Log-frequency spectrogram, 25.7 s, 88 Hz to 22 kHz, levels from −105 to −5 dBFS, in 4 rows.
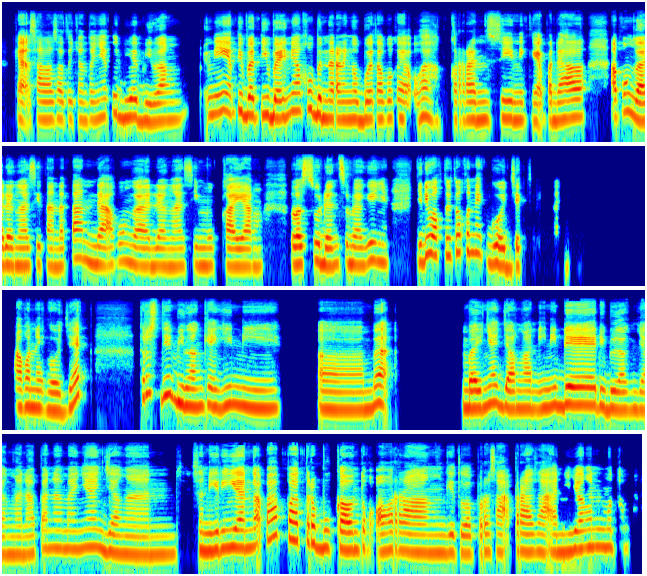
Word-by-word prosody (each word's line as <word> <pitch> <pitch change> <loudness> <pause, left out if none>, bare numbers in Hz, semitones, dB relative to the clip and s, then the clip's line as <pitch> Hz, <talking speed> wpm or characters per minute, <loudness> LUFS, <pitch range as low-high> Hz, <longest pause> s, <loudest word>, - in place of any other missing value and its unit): kayak - - +5
salah 215 0 -1
satu 220 0 -5
contohnya 215 +2 -5
tuh 265 - -3
dia 240 +1 +1
bilang, 205 +2 -2 0.2
ini 280 +2 +4
tiba-tiba 255 -4 +3
ini 260 +6 +1
aku 315 +2 -1
beneran 225 -4 +3
ngebuat 220 +1 -1
aku 225 - -5
kayak 225 -2 -1
wah 245 0 -1 0.2
keren 215 0 -1
sih 225 +1 -1
ini 210 0 -4
kayak 200 -3 +3
padahal 220 +3 +3 0.2
aku 230 +5 +2
nggak 210 -3 +8
ada - - +2
ngasih 200 +2 -4
tanda-tanda, 205 +3 0
aku 240 - -7
nggak 200 -1 +2
ada 200 - -1 0.2
ngasih 195 +1 -6
muka 195 0 +1
yang 190 0 +1 0.3
lesu 210 +3 +4
dan 200 +1 0
sebagainya. 225 +2 -2 0.2
Jadi 230 +7 +1
waktu 300 -1 +1
itu 330 - +1
aku 345 - -2
naik 325 -2 -3
Gojek 200 -3 -1
kan, 180 -1 -24 1.0
aku 225 - +1
naik 210 -1 -2
Gojek, 220 - 0 0.6
terus 370 +3 -1
dia 355 +2 +2
bilang 230 -5 +2
kayak 225 -3 -1
gini, 220 -3 -2 0.4
eee, 195 -1 -1
"Mbak, 250 +3 +3 0.8
Mbaknya, 210 +4 +3
jangan 210 -2 0
ini 215 +3 -1
deh" 240 -1 +7
dibilang 200 -2 -1
jangan, 195 -1 -5
apa 200 0 -5
namanya, 245 +1 -3
"jangan 195 -2 -4 0.2
sendirian, 240 +3 +3
nggak - - +2
papa 370 -1 +4
terbuka 245 -6 +3
untuk 230 +1 -6
orang 210 -2 0
gitu 205 -1 -3
loh," 200 - -2
perasa 215 +2 -2
"perasaan 215 -1 0
jangan 240 +3 0
nutup 260 0 -7
220 Hz, 170 wpm, -24 LUFS, 205-245 Hz, 1.0 s, nggak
